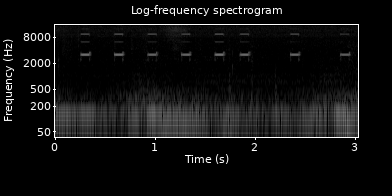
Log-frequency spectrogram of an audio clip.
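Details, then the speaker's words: Honda Civic MK8 with newly installed aftermarket rear parking sensors, all four, tested while reversing toward a garage. Short, crisp high beeps about three a second over a quiet engine, intensifying as the car gets closer. Sensors working normally. "so we're gonna test out the parkinson's now by reversing the car you'll hear it beef as we get closer to the thing they're like objects"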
